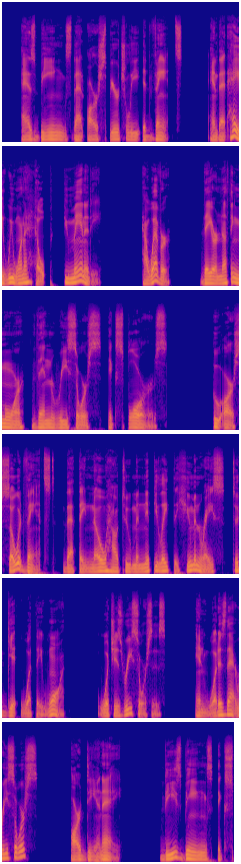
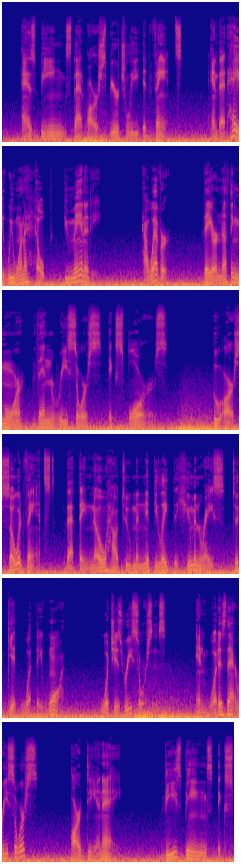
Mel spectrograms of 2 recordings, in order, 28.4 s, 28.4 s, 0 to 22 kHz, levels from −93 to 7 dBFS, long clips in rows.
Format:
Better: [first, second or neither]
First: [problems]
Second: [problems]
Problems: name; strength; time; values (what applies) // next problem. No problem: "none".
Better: first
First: none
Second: wind noise on the microphone; occasional gusts; 15 dB below the speech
